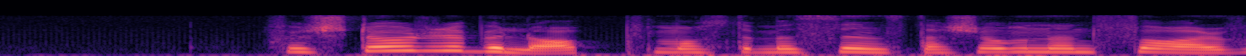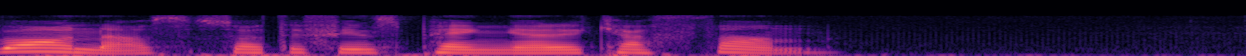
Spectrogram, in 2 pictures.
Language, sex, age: Swedish, female, 30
